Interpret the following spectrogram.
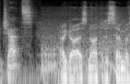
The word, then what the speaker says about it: kyat: know, it's spelled K-Y-A-T-S, chats. It's pronounced chat. I thought it was kayats, but it's actually chats.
